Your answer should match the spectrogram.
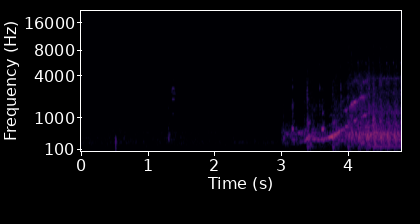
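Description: An embroidery machine starts up after a few faint taps and stitches a castle design, settling into a loud, steady, rapid mechanical whir with a rising motor tone.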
